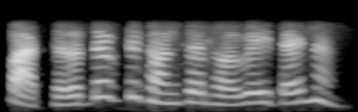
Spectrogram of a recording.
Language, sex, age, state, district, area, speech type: Bengali, female, 30-45, West Bengal, Cooch Behar, urban, conversation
